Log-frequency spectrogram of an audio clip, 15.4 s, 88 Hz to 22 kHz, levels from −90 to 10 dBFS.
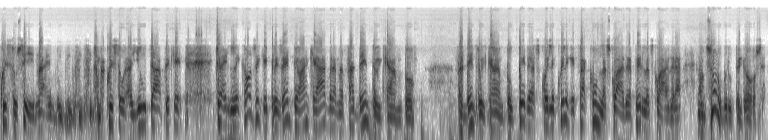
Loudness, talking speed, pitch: -13 LUFS, 150 wpm, 155 Hz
